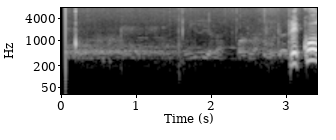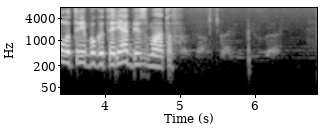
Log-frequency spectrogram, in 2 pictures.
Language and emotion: Russian, neutral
